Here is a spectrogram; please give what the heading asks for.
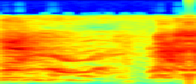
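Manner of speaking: yelling yah while hitting, playfully; half-joking war cry; mock shout of yah. Boys beat off the mad dog, mock shouts. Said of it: "이러고 때렸어".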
